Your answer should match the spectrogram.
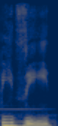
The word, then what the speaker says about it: busy: Z」の発音も「 G」になりやすいので例えば「 busy」とか「 dizzy」とか「 bg」ではなくて「 busy」「 dizzy」こも「図」に小さい「印が入る感じかな。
